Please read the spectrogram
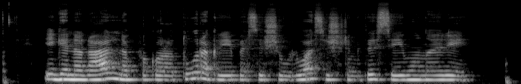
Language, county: Lithuanian, Panevėžys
